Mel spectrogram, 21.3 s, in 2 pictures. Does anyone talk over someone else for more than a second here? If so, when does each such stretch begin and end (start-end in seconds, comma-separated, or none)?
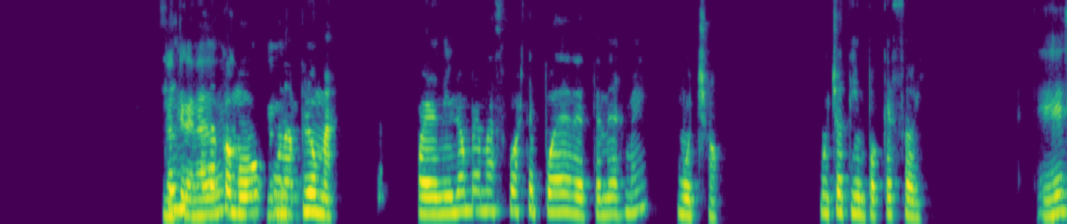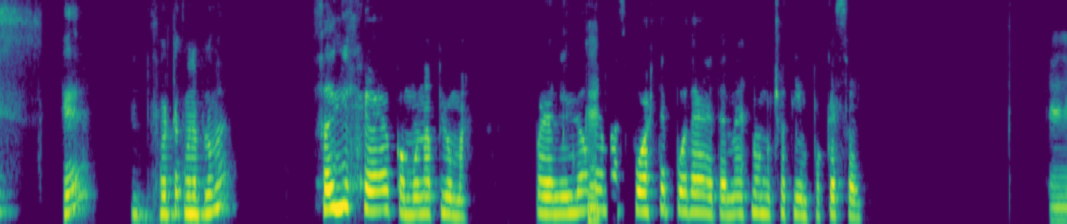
1.6-2.9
